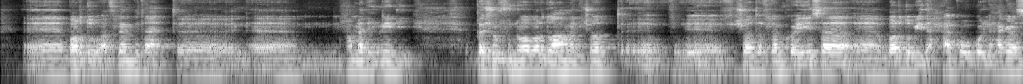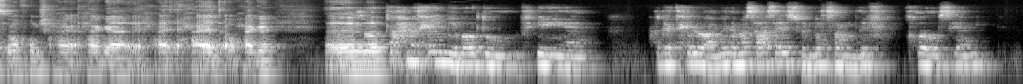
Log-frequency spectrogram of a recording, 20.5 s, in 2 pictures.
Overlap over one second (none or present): none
